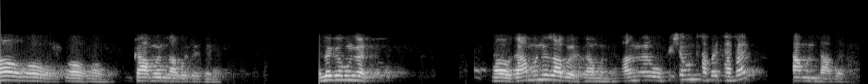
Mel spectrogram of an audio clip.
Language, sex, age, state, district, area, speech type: Bodo, male, 45-60, Assam, Chirang, rural, conversation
